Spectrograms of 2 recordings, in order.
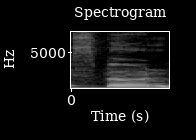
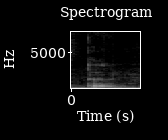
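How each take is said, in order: First: The word starts with an s sound. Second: The word starts without any s sound. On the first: The speaker calls it right. "she tried to say spoon" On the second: The speaker calls it wrong. "it came out as poon. So no S"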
